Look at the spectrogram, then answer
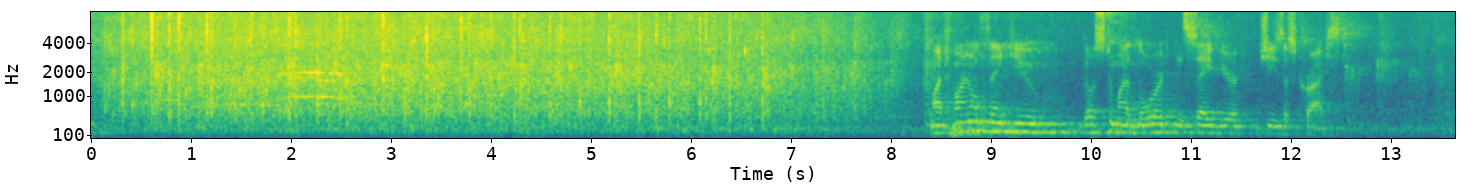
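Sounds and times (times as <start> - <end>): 
audience applause: 0.0 - 8.4
speech: 8.4 - 12.7.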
